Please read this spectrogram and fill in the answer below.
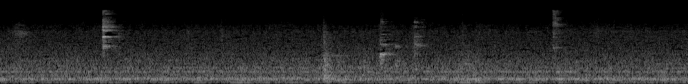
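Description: A handful of sharp clinks of a cup and dishes being handled, the loudest about a second in, over a steady low hum.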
